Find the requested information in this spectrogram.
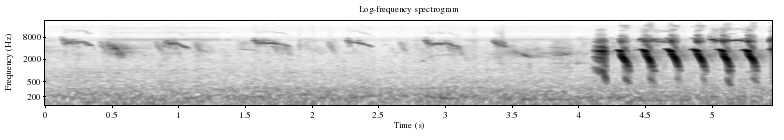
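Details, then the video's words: Great myna chicks waiting for their mother to feed them while she struggles to find food: faint hooked whistles at first, then a sudden run of loud, harsh rasping squawks repeated rapidly and steadily, almost three per second. "Many Great myna baby birds are waiting to be fed by their mother"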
